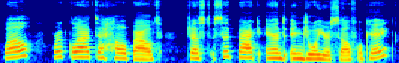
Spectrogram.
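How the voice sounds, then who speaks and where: A woman voicing a kind, caring cartoon superhero girl with a gentle, reassuring manner. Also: high-pitched, slow, pitched above the performer's own voice.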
